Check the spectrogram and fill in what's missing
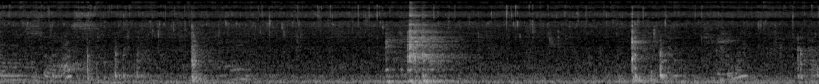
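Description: Dried shrimp frying in a wok as the base for Kam Heong sauce, giving a steady low sizzle with a few louder stirring scrapes and clatters, close by and with no talking.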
